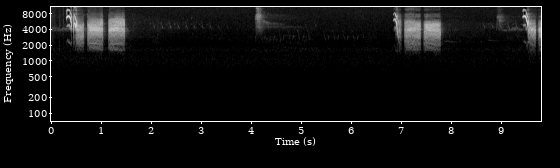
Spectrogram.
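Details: Buzzy, scolding chick-a-dee calls from a mountain chickadee in western North America. Sharp high notes lead into two or three rasping dee notes, with bouts several seconds apart and a single faint high note between them.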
